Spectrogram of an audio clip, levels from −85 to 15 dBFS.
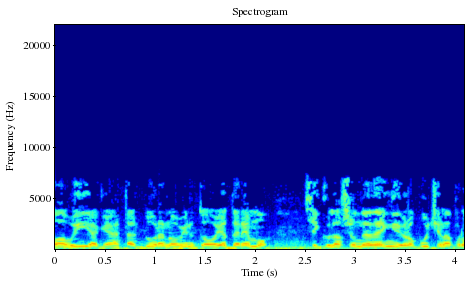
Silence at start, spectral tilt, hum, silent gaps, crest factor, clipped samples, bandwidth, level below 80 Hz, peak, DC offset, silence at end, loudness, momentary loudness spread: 0 s; -5 dB/octave; none; none; 12 dB; under 0.1%; 7.4 kHz; -46 dBFS; -6 dBFS; under 0.1%; 0 s; -18 LUFS; 7 LU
